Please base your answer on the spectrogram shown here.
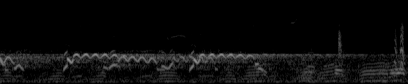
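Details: Common loons at night giving fast, wavering tremolo calls, several birds overlapping in a rapid warbling chorus, with quieter laughing echoes underneath.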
